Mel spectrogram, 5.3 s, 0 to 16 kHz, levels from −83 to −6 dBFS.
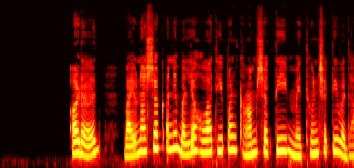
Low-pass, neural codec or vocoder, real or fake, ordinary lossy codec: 14.4 kHz; none; real; AAC, 96 kbps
